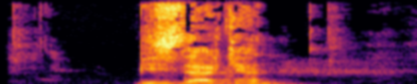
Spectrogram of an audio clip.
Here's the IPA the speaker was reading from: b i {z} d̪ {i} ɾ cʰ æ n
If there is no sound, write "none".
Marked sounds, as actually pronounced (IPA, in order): z, æ

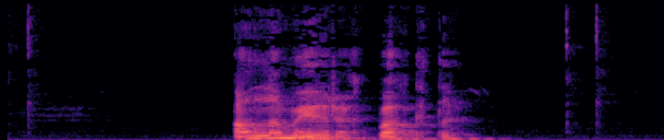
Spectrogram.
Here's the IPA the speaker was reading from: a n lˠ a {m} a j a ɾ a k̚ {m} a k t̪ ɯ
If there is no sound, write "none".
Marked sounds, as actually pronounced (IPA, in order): m, b

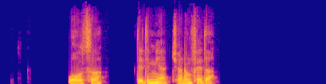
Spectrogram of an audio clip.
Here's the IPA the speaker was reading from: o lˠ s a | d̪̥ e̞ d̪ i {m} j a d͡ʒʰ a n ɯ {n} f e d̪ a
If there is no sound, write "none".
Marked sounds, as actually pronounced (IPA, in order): m, m

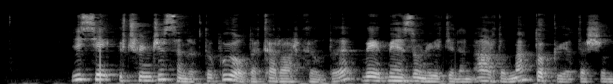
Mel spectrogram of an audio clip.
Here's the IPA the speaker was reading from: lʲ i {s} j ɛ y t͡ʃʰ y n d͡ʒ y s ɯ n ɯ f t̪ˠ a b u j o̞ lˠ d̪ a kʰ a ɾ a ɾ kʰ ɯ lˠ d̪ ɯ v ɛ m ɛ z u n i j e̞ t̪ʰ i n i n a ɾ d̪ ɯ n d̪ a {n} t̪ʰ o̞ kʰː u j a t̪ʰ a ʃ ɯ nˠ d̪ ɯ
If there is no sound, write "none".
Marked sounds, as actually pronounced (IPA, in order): s, n

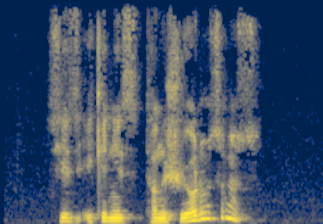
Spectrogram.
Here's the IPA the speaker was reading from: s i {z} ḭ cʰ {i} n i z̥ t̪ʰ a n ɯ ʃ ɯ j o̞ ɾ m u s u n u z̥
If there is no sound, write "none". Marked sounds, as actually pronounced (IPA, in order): z, i

